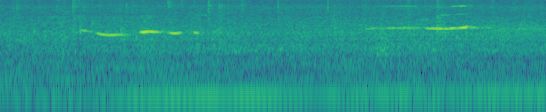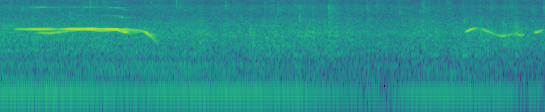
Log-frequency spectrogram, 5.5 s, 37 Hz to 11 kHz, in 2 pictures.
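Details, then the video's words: Javan myna giving various calls: a few clear whistled notes, some sliding or bending in pitch, spaced irregularly over a few seconds against a steady background hiss. "Suaranya macam2 burung jalak kebo"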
